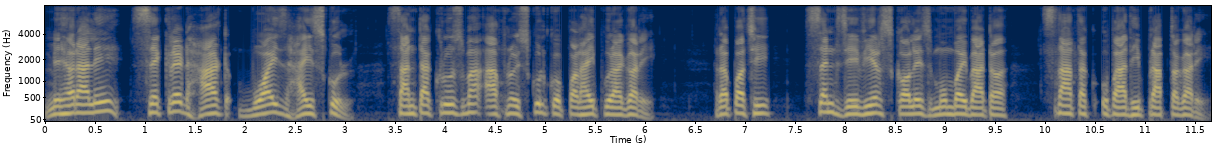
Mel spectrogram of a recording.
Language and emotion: Nepali, neutral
